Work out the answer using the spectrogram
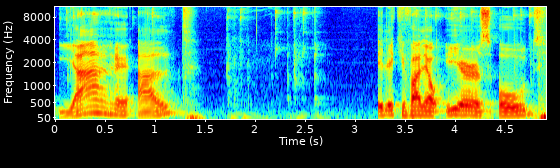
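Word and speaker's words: Jahre: O Yarreal, ele equivale ao years old no inglês e se pronuncia y alt, ok? Yarre. Yarre ou com r na ponta da língua. Yar, tá menos comum, mas um alemão vai te entender, porque esse R no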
